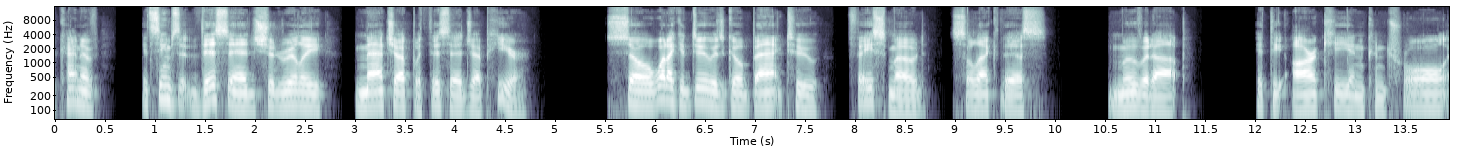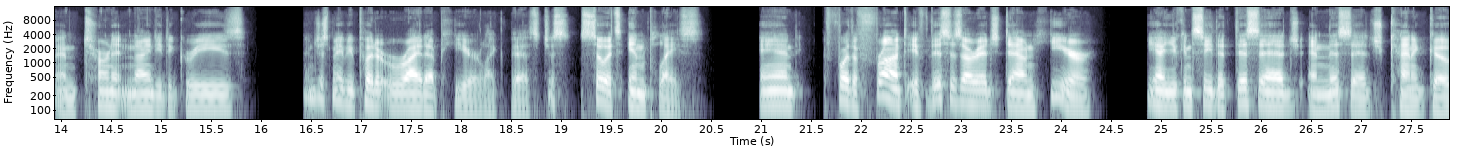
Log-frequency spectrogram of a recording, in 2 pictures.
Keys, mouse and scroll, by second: 6.9 click, 8.9 click, 10.3 g, 12.4 r, 16.3 g, 19.6 middle click, 20.9 alt+a, 21.8 middle click, 23.2 click.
